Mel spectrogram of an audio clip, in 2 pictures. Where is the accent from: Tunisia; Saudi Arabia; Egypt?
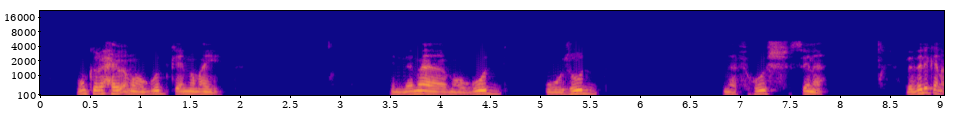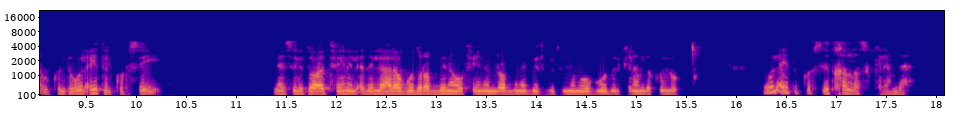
Egypt; وكان احنا عندنا في مصر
